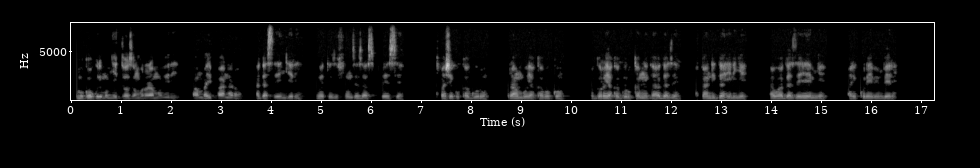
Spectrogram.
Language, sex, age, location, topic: Kinyarwanda, male, 25-35, Huye, health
